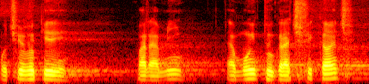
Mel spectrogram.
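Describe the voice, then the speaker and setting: A man speaks at a fairly slow pace with a medium pitch. His tone is dark and mellow, his intonation fairly even. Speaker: pastor. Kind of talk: sermon. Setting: church.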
